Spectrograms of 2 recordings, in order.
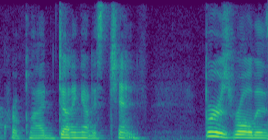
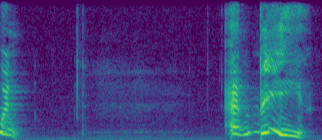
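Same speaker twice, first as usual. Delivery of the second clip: higher choked confession; Clark, choked up; 12 semitones higher, 6 dB louder than usual. A narrator's reading. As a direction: push the words out, close to tears. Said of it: "he choked out".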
